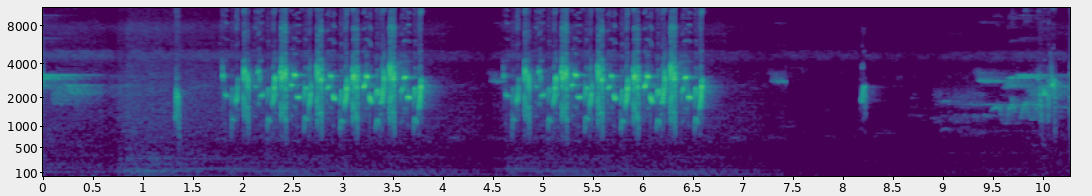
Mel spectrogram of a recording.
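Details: Yellow-vented Bulbul in full voice, a lure song used to attract birds. Two long bursts of dense, bubbly chattering, separated by a short gap, over a low background rumble, then a few faint scattered notes.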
